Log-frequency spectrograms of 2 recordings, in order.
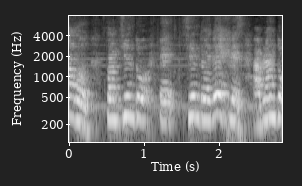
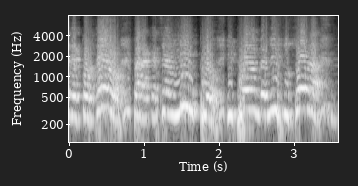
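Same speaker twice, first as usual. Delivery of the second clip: loud, driving revival preacher; preaching at full force; 3 semitones higher, 5 dB louder than usual. Real, not acted. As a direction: build to a forceful, raised-pitch warning. (prédica enérgica a toda voz)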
